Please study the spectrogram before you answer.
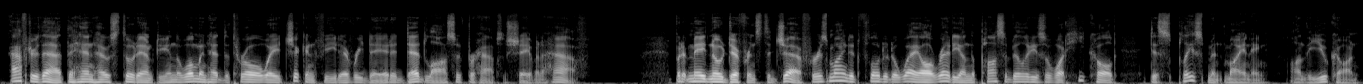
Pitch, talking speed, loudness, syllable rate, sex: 100 Hz, 240 wpm, -21 LUFS, 6.8 syllables/s, male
